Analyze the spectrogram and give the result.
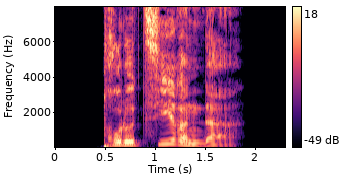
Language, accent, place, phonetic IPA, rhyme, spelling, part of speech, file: German, Germany, Berlin, [pʁoduˈt͡siːʁəndɐ], -iːʁəndɐ, produzierender, adjective, De-produzierender.ogg
- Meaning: inflection of produzierend: 1. strong/mixed nominative masculine singular 2. strong genitive/dative feminine singular 3. strong genitive plural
